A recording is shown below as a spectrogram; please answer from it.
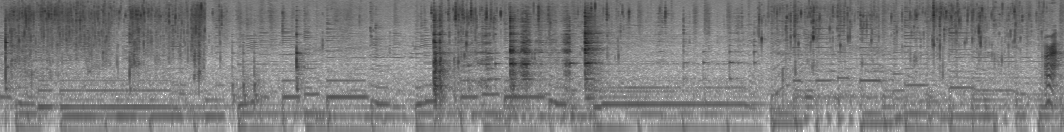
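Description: Spaghetti bake ingredients being mixed in a bowl, irregular scraping, clinking and wet stirring sounds close by over background music, with a few louder knocks and bursts along the way.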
